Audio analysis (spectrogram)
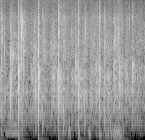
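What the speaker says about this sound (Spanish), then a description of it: "Un aplauso gigante." A talk audience applauds steadily at an animation conference event, with dense, sustained clapping and sharp individual claps standing out close by throughout.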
